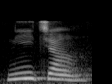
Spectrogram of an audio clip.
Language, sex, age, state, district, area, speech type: Maithili, female, 18-30, Bihar, Madhubani, rural, read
